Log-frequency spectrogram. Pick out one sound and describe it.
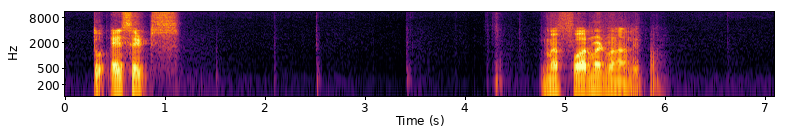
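A man speaks calmly into a close microphone, in short phrases.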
